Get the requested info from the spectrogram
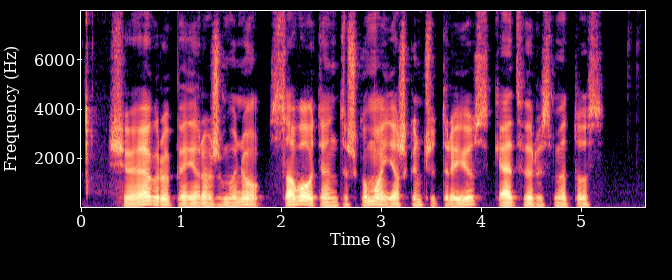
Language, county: Lithuanian, Klaipėda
